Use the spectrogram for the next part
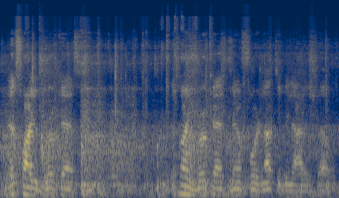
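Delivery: usual speaking voice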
